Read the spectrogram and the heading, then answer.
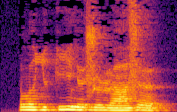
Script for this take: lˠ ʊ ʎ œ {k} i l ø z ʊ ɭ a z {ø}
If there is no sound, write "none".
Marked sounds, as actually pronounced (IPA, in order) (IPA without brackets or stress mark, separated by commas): k, œ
